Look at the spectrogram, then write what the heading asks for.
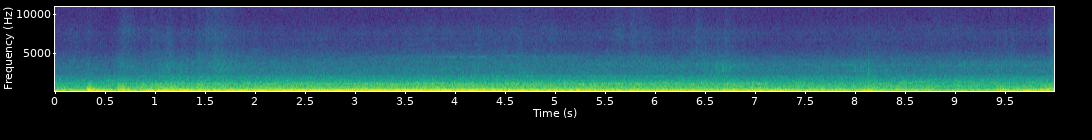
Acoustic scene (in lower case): bus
